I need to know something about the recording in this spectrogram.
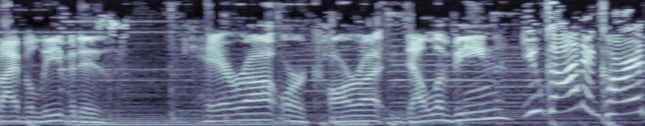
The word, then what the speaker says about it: Delevingne: But I believe it is Cara Delevingne. You got it, Cara Delevingne.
